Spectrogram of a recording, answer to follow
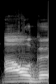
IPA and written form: ˈaʊ̯.ɡə (Auge)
